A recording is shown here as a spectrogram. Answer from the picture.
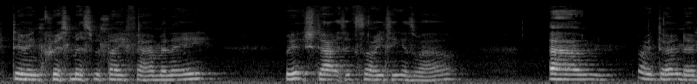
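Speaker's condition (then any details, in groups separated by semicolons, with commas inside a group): Down syndrome; down syndrome since birth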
